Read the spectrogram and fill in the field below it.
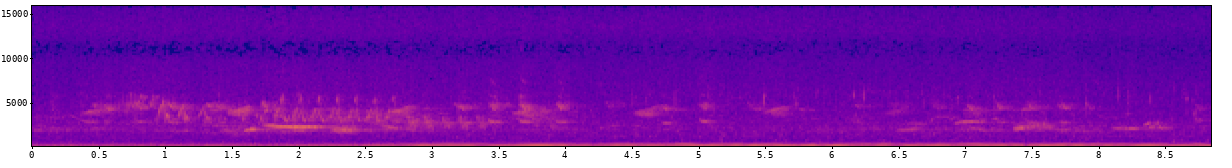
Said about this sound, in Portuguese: Finalmente, um jardim deve agradar nossos ouvidos também, através do canto de seus pássaros e do murmúrio suave da água em suas fontes.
